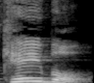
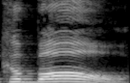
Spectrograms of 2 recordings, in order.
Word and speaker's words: cabal: president to do it it's not pronounced cable it's cabal look Marge if you're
